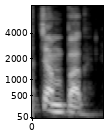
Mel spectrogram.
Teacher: तो अपन ने आधा म पढ़ दिया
